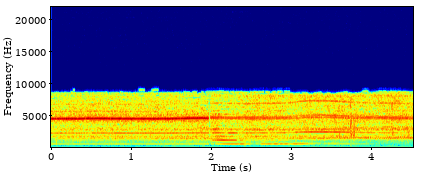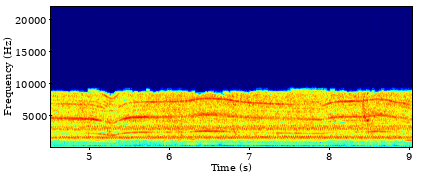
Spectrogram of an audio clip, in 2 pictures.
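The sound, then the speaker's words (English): A dental drill drilling into a healthy tooth whirs continuously in a loud, high-pitched whine, its pitch dipping and wavering briefly now and then. It runs alone for the whole stretch, with no voices. “So, I'll just drill into a healthy tooth until I reach the pulse.”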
